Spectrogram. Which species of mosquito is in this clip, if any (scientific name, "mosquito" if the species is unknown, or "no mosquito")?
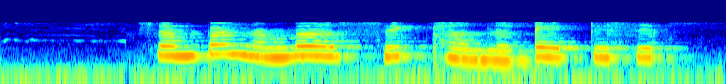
no mosquito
